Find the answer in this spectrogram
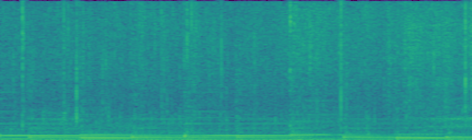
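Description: Background music: a slow melody of held notes that change every half second or so, over a faint hiss.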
